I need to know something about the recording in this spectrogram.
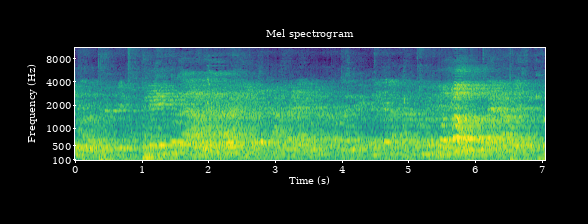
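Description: A badminton racket smacks a shuttlecock.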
